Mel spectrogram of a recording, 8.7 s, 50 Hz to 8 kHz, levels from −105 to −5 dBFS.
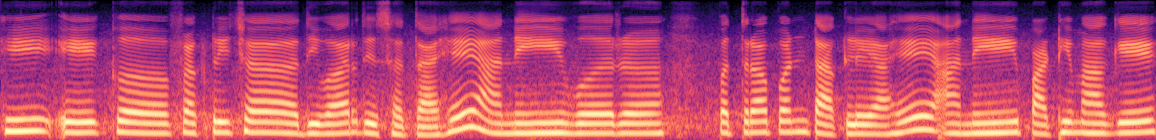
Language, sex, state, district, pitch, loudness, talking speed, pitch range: Marathi, female, Maharashtra, Sindhudurg, 210 Hz, -11 LUFS, 105 wpm, 200-225 Hz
